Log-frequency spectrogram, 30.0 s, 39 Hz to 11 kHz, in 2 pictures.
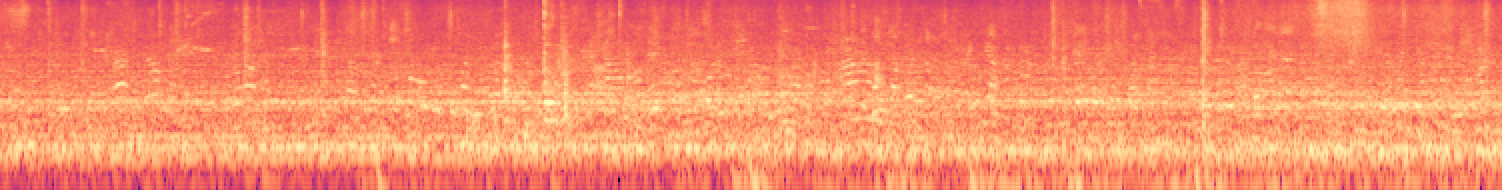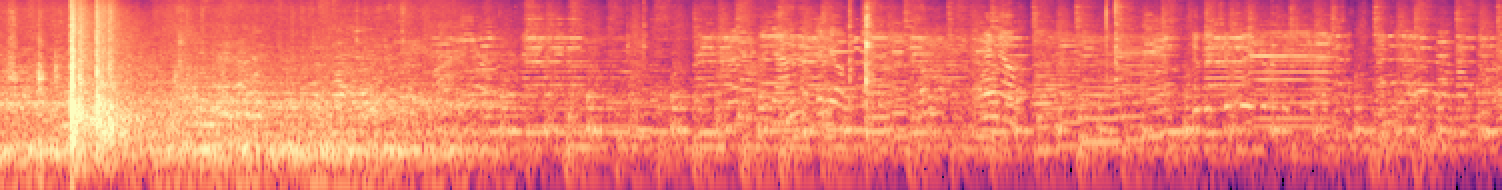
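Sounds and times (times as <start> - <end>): background voices: 0.0 - 20.2
loud bangs: 15.5 - 17.4.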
